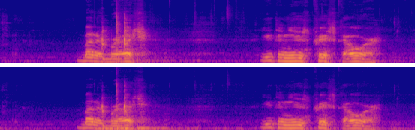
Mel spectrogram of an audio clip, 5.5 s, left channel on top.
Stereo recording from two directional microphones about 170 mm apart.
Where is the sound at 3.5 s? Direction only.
35° left (ahead or behind).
